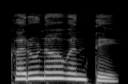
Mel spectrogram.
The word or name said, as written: ಕರುಣಾವಂತ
